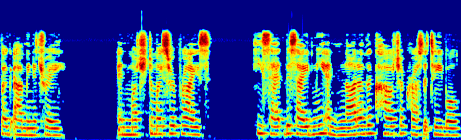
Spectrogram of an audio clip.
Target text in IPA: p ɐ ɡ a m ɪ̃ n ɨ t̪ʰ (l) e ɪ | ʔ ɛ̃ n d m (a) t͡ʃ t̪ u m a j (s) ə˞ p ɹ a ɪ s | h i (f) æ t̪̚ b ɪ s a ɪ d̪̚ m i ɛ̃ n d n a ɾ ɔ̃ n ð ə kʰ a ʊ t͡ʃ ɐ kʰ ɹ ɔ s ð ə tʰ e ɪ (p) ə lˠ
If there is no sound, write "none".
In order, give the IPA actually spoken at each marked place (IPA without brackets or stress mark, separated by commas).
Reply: ɹ, ʌ, s, s, b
